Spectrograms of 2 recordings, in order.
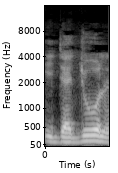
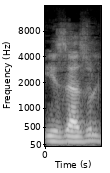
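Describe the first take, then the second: First: The middle consonant is a j sound. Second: The middle consonant is a z sound.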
